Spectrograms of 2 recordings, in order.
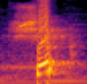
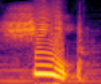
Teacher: Here we have the pair of words that have one different sound. We have the words like ship that has short I sound and sheep that has long I sound.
